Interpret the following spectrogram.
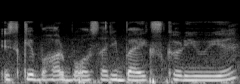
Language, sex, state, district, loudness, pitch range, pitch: Hindi, female, Rajasthan, Jaipur, -14 LUFS, 195-215 Hz, 205 Hz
